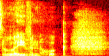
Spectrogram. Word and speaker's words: Leeuwenhoek: pronounce his name cuz if you you see his name it doesn't sound anything but it is Leeuwenhoek and for the first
